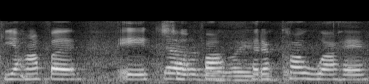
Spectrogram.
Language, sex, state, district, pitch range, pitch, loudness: Hindi, female, Haryana, Charkhi Dadri, 230-250 Hz, 240 Hz, -14 LUFS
